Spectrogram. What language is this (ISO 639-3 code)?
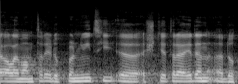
ces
